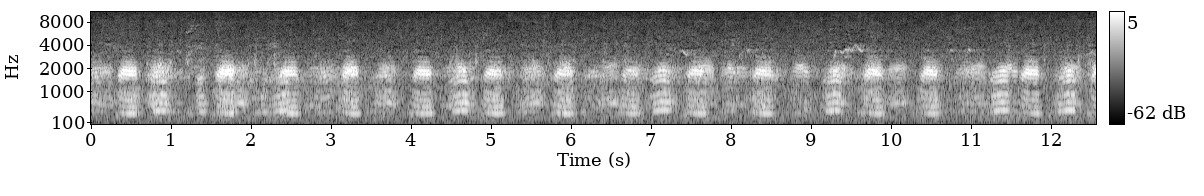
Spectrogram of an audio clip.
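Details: Croaking frog chorus during a light drizzle, many harsh, rattling pulsed calls swelling and fading at a brisk, uneven pace of about seventy bursts per minute, with no other clear sounds.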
